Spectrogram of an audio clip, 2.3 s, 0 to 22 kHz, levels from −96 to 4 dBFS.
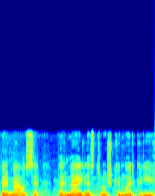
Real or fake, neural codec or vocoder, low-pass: real; none; 7.2 kHz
